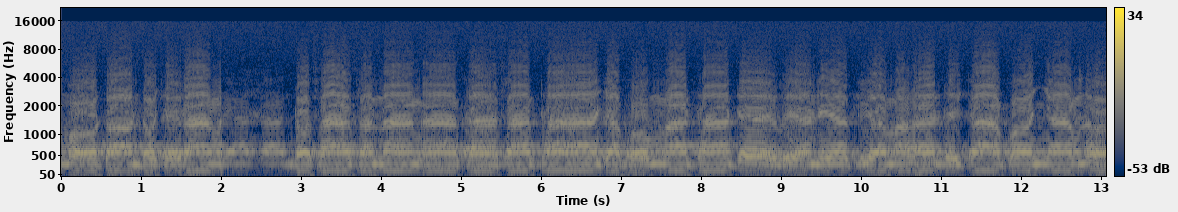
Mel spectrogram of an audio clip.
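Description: Cambodian Buddhist monks chanting together in unison, a many-voiced recitation on a low, nearly level pitch with short pauses between phrases.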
